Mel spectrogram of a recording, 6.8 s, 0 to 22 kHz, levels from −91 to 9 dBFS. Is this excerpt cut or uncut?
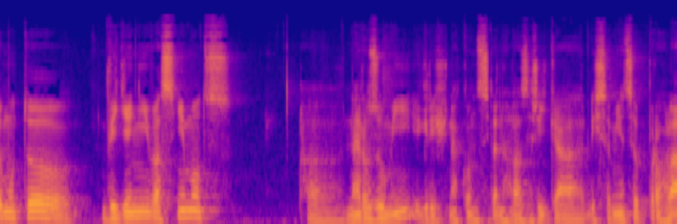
cut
